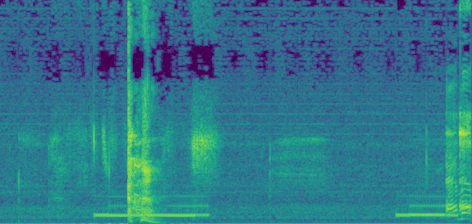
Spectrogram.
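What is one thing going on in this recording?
A phone ringing tone sounds in short beeps.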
